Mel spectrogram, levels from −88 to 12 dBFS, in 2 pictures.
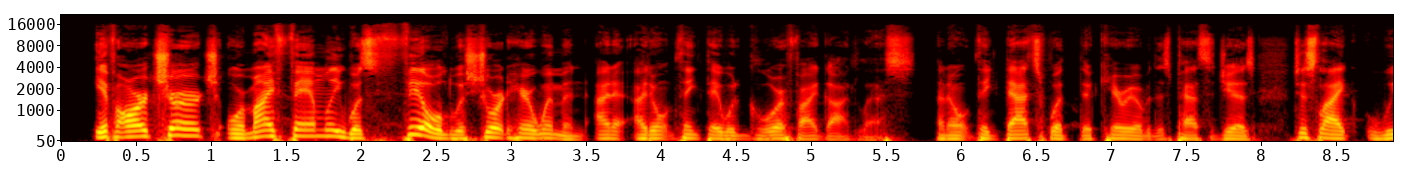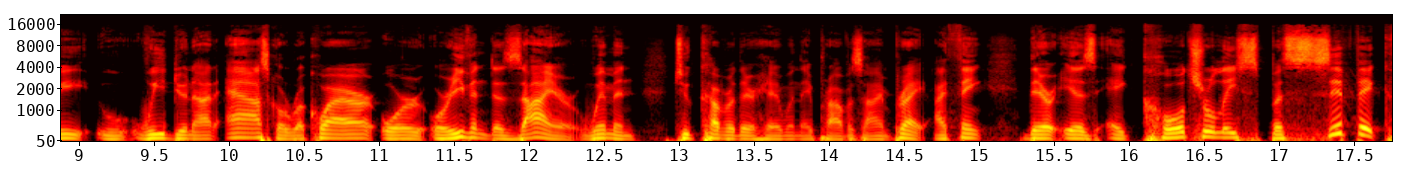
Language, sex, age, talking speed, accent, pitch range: English, male, 40-59, 210 wpm, American, 105-140 Hz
